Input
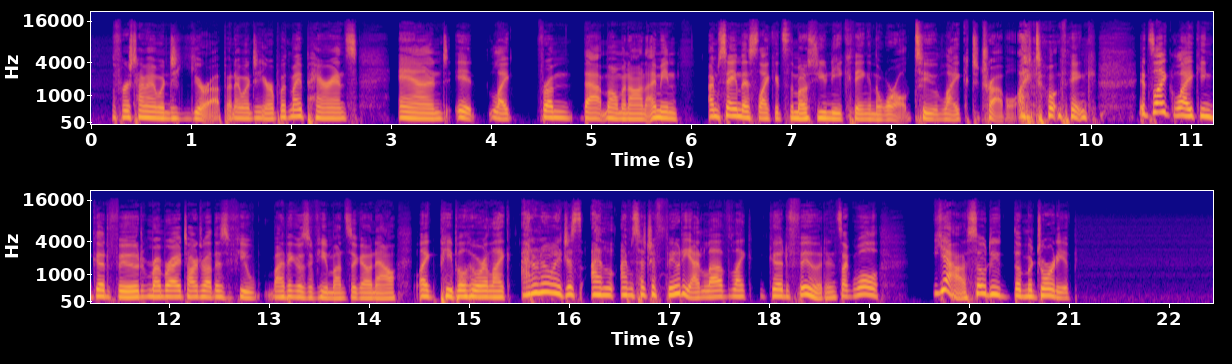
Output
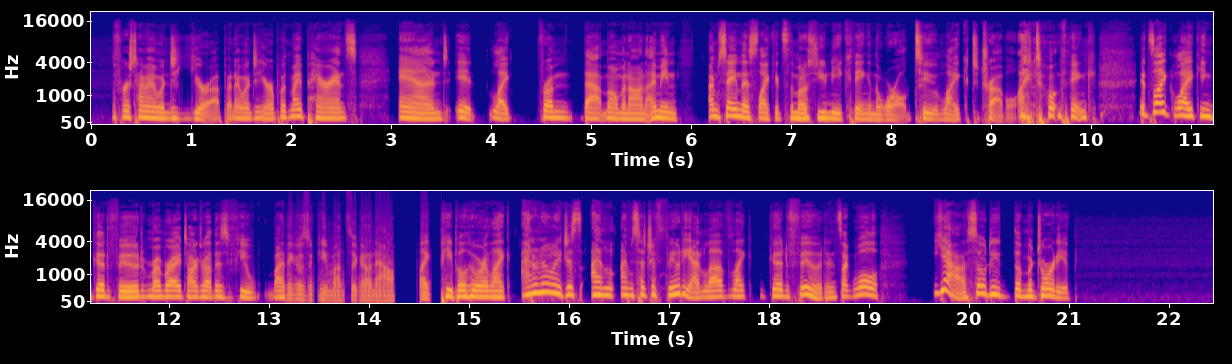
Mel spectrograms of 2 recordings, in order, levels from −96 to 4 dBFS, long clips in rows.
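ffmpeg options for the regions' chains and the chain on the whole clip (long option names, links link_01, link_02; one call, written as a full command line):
ffmpeg -i in.wav -filter_complex "[0:a]asettb=1/sr,asplit=3[link_01][link_02][link_03];[link_01]atrim=end=13.154[link_04];[link_02]atrim=start=13.15:end=14.73,asetpts=PTS-STARTPTS,afade=type=in:duration=0.004:curve=qsin,afade=type=out:start_time=1.576:duration=0.004:curve=qsin,lowshelf=frequency=180:gain=-3.5,aeval=exprs='sgn(val(0))*max(abs(val(0))-0.0126,0)':channel_layout=same,aeval=exprs='val(0)*sin(2*PI*56*n/s)':channel_layout=same[link_05];[link_03]atrim=start=14.726[link_06];[link_04][link_05]acrossfade=duration=0.004:curve1=hsin:curve2=qsin[link_07];[link_07][link_06]acrossfade=duration=0.004:curve1=qsin:curve2=hsin" out.wav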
